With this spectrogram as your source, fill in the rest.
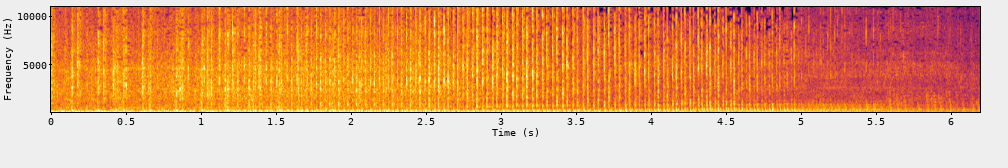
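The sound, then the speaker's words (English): A motorcycle with a sidecar, called Elvira, idles with a loud, steady, throaty rumble, its pitch shifting slightly before the sound eases a little toward the end. No one speaks. “I just look cuter than you on the back of a bike.”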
